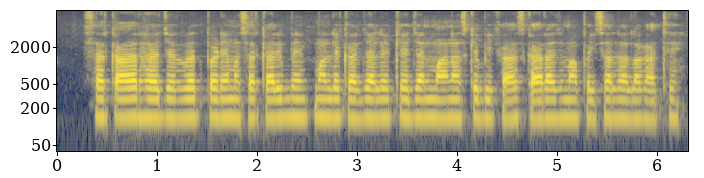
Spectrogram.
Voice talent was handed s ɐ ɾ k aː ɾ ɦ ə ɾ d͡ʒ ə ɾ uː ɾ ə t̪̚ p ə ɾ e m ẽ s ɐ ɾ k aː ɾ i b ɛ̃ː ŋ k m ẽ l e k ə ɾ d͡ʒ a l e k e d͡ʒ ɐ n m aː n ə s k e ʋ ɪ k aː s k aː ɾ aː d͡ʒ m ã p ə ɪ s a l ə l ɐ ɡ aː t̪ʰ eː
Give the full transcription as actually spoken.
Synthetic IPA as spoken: s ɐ ɾ k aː ɾ ɦ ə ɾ d͡ʒ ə ɾ uː ɾ ə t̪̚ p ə ɽ e m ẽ s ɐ ɾ k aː ɾ i b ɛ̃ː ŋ k m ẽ l e k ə ɾ d͡ʒ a l e k e d͡ʒ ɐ n m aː n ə s k e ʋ ɪ k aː s k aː ɾ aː d͡ʒ m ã p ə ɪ s a l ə l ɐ ɡ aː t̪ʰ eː

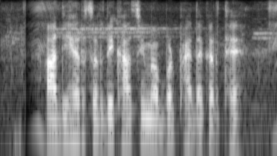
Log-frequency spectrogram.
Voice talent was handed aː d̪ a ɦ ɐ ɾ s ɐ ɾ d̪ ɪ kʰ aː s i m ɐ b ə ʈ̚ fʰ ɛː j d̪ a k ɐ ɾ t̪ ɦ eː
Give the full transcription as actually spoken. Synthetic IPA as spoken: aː d̪ i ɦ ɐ ɾ s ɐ ɾ d̪ i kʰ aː s i m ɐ b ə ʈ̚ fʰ aː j d̪ a k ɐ ɾ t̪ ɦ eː

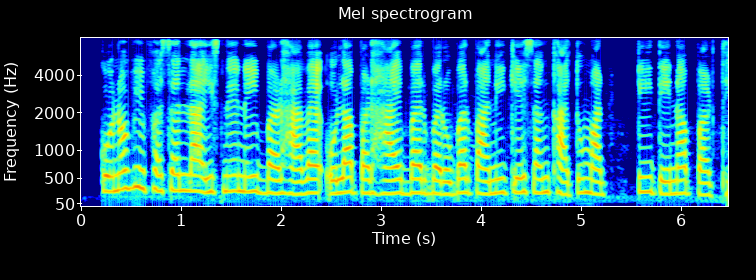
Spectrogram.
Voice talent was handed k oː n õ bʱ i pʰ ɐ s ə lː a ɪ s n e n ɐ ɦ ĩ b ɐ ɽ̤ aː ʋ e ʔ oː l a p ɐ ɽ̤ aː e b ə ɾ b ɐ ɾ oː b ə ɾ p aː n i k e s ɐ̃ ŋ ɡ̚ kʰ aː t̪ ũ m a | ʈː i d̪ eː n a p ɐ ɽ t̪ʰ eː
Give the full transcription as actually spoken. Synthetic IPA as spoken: k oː n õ bʱ i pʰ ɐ s ə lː a ɪ s n e n ɐ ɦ ĩ b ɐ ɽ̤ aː ʋ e ʔ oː l a p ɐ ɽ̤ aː e b ə ɾ b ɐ ɾ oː b ə ɾ p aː n i k e s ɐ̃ ŋ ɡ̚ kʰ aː t̪ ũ m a | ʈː i d̪ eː n a p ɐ ɽ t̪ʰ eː

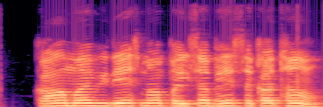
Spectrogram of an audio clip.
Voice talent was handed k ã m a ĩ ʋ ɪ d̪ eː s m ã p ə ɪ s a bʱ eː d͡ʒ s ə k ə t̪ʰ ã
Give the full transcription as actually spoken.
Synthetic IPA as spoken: k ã m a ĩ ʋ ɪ d̪ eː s m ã p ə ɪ s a bʱ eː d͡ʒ s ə k a t̪ʰ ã

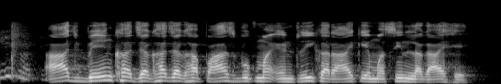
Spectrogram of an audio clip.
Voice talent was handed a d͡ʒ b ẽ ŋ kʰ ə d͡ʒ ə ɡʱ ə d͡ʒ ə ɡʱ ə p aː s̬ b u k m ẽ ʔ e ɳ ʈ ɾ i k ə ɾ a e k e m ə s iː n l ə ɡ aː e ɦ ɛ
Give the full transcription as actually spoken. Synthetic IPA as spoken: a d͡ʒ b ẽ ŋ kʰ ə d͡ʒ ə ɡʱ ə d͡ʒ ə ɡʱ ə p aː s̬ b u k m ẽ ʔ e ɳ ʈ ɾ i k ə ɾ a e k e m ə s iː n l ə ɡ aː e ɦ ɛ

